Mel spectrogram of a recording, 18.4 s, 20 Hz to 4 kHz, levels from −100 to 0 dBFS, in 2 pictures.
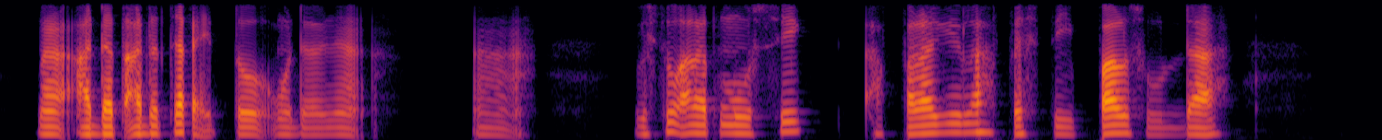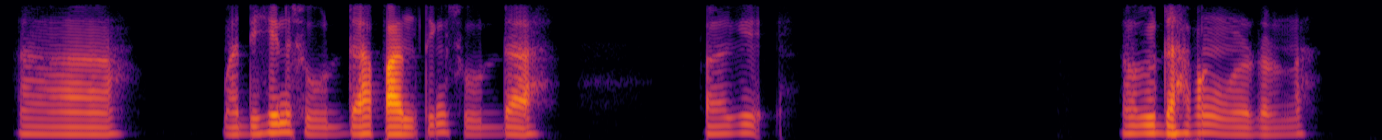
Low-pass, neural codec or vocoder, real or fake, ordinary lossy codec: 3.6 kHz; none; real; none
